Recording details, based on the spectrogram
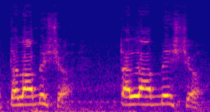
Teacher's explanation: तो तलाबेश बोलने के लिए आपको ताल्लुक की तरफ जीभ को ले जाना पड़ेगा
